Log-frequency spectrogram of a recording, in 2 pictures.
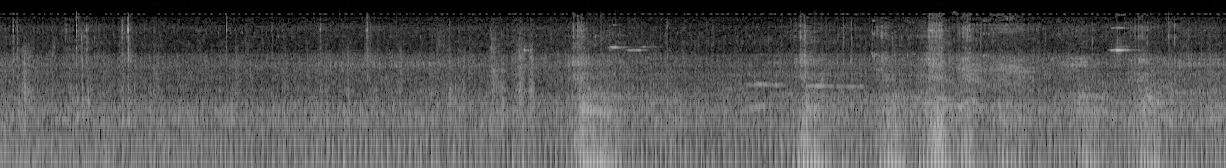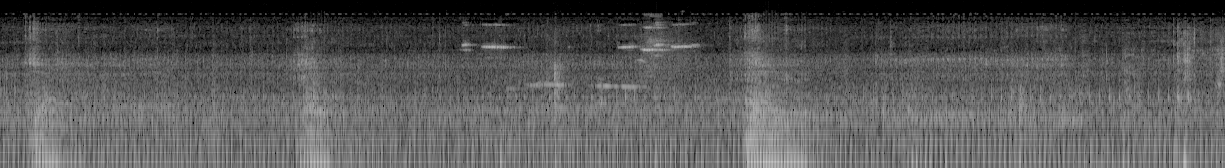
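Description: Motorcycle engine running steadily, heard through a mic inside the rider's helmet, with road and wind noise. Several short loud thumps break through, the loudest about a quarter of the way in and near the end.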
